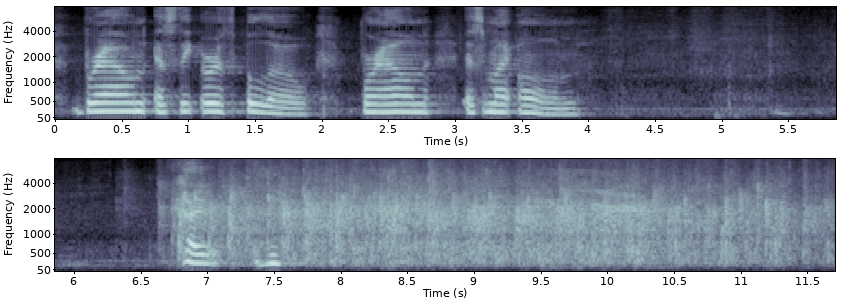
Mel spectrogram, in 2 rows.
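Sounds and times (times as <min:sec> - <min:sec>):
speech: 0:00.1 - 0:04.0, 0:06.8 - 0:07.8
audience clapping: 0:06.6 - 0:11.6.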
